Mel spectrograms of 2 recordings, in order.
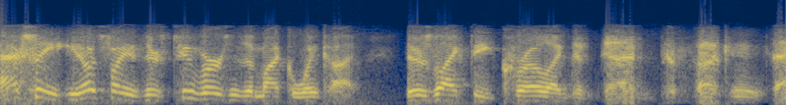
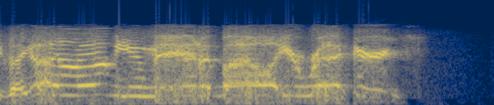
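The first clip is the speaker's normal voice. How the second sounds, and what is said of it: Imitates another person's voice. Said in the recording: “could you do like a Michael Wincott impersonation? Oh, that's that man's voice. I love that man's voice.”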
